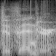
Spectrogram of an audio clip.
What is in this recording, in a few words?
"defender", EN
